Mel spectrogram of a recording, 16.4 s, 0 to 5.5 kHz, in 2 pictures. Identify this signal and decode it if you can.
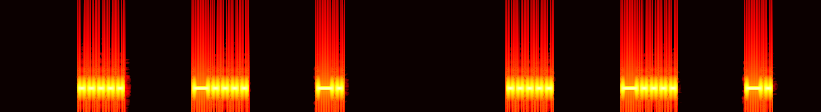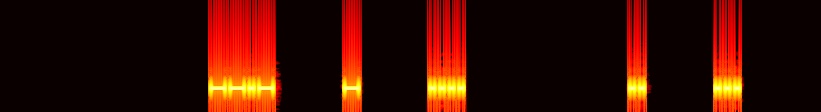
Morse code, heard as a keyed tone, about 25 wpm, spaced as for 10 wpm, 570 Hz. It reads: 56N 56N QTH IS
